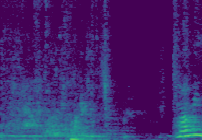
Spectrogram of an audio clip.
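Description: Water running from a kitchen tap, dying away about a second in, with a short dull thump partway through.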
